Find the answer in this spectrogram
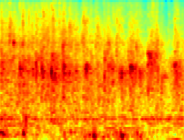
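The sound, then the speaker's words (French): A crowd applauds steadily to acclaim God, dense clapping filling the space with a few scattered cheers mixed in, sustained at even loudness throughout. “Ah, acclame Dieu pour sa vie, acclame Dieu, reçoit.”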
